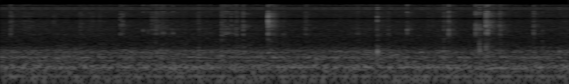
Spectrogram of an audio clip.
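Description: Faint crinkling of a small plastic parts bag and scattered light clicks as a tiny replacement bearing is picked out and handled, over a low steady room hum.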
